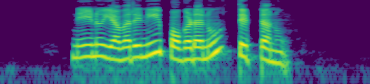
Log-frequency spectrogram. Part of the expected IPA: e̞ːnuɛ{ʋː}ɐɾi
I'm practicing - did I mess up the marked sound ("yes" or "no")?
yes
